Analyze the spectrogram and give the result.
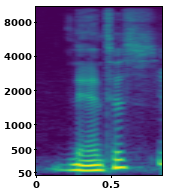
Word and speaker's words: Nantes: N-A-N-T-E-S. How do you say that? – Nantes. – Nantes. Okay, Nantes, France.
